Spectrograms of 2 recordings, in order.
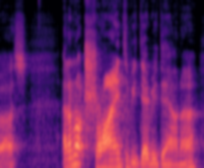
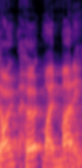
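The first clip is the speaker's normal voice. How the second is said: sudden, alarmed, high, loud yelled-out cry; 5 semitones higher, 7 dB louder than usual. Retelling what was yelled during a match: retelling own yell. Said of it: "I yelled out".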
